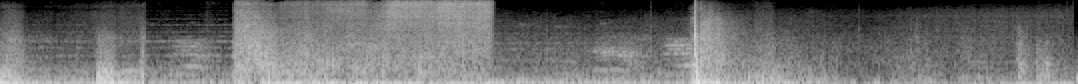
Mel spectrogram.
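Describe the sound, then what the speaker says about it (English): Russian artillery fire booms in a series of heavy blasts, with a sustained roaring barrage through the first half and a sharp, loud report later, heard outdoors near the front line. "Russian artillery opens up."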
